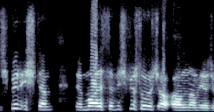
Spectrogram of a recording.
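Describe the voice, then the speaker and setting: A man's dark, mellow voice at a very fast pace, with ordinary pitch variation. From eastern Turkey (Hakkari, Van). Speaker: educator and writer. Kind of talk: interview.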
